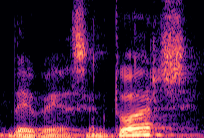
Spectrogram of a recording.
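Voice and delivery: ordinary delivery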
